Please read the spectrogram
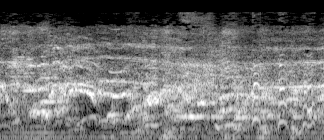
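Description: A group of people laughing and shrieking, several high voices overlapping.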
